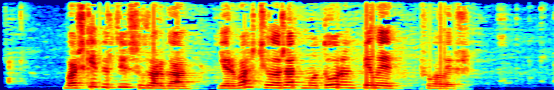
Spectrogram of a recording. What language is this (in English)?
Mari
